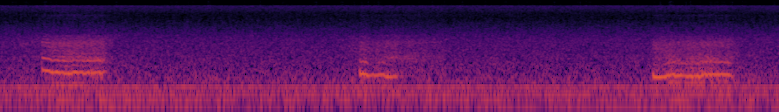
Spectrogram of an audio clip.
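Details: Gribouille, a domestic cat, snoring: three rasping breaths about three seconds apart, each a breathy burst with a faint tonal wheeze, over a steady low hum.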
